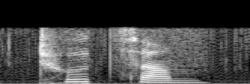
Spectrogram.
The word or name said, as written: toothsome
